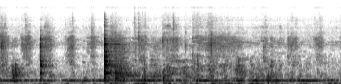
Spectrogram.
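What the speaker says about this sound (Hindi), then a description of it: "बहुत जल्दी कुर्छी से हिलाएंगे ताकि चाशनी अच्छी तरह से शक्करपारों पे कोटिंग हो सके" A ladle stirs shakarpara in sugar syrup inside a metal pan, giving scattered scraping clinks and one sharper knock against the pan over a faint steady hum, with no talking.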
